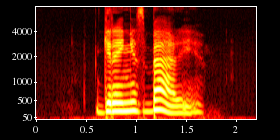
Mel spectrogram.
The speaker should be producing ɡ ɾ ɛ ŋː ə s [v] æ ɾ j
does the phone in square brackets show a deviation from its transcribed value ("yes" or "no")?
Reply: yes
